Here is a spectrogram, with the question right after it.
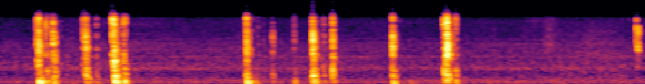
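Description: Keys clicking on a computer keyboard in short clustered bursts, a few quick taps then pauses, close and fairly quiet, with no talk over the typing.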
